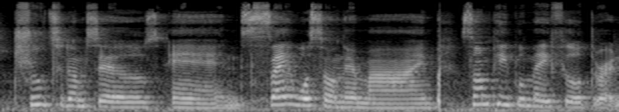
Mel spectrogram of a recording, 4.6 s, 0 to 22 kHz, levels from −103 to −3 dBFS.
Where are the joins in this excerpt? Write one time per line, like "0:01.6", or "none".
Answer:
0:01.2
0:03.2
